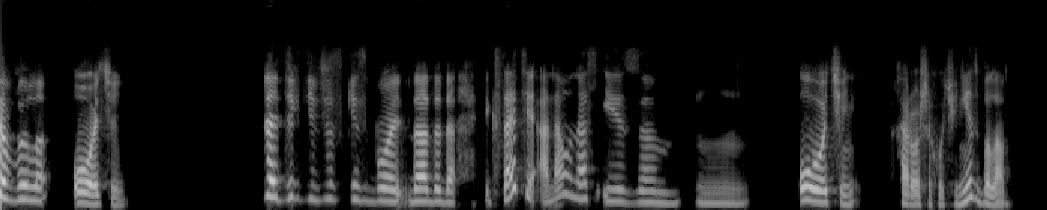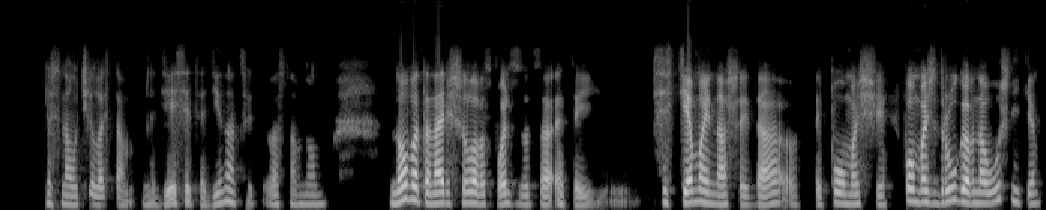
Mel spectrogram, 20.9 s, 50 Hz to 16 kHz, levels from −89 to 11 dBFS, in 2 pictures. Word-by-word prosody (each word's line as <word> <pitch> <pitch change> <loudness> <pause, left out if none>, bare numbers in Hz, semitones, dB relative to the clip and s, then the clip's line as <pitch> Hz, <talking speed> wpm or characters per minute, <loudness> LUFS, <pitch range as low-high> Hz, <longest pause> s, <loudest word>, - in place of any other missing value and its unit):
Это 280 - +12
было 230 -2 -2 0.2
очень. 170 -3 0 1.4
Да, 290 -2 +7
технический 245 -2 -12
сбой. 215 -1 -4
Да-да-да. 210 -1 0 0.3
И, - - -16
кстати, 440 - -1
она 360 - -4
у - - -10
нас 255 -3 -6
из 205 - -12
э, - - -9 0.5
м, 90 -1 -17 0.5
очень 200 -7 +1 0.3
хороших - - -7
учениц - - -7
была. - - -3 0.9
То 180 - -7
есть 170 - -12
она 160 -1 -3
училась 155 -1 -5
там - - -9
на 75 - -13
10-11, 185 - -5
в - - -14
основном. 165 +1 -10 0.6
Но 200 +7 +7
вот 235 -5 +6
она 180 0 +8
решила 185 0 +2
воспользоваться 170 -2 -2
этой 75 - -4 0.4
системой 195 0 +4
нашей, 160 -3 -1
да, 155 +5 +1
вот 155 - -12
этой - - -9
помощи. 170 -3 -2
Помощь 200 -3 +4
друга 200 +2 +5
в 185 - -3
наушнике. 185 -1 -2
185 Hz, 125 wpm, -22 LUFS, 165-215 Hz, 1.4 s, Это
